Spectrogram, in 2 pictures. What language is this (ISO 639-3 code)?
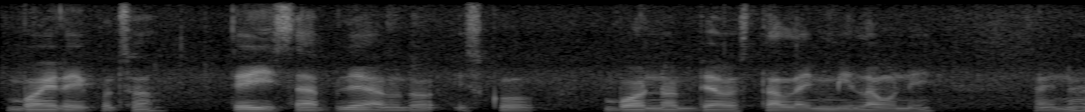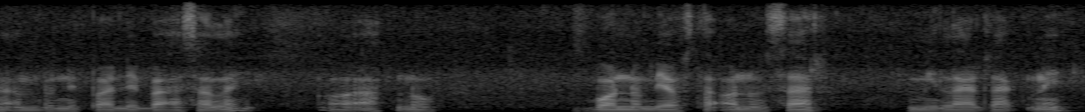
nep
